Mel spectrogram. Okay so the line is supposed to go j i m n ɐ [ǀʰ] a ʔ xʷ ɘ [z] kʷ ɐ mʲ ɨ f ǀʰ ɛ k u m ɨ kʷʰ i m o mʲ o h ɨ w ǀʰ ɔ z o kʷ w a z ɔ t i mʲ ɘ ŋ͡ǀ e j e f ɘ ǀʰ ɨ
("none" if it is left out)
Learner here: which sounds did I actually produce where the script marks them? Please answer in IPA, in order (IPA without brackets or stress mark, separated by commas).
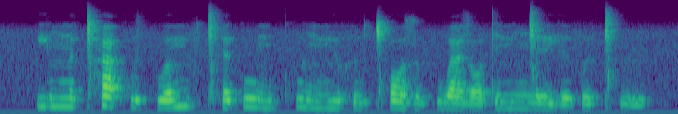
ǀʰ, z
